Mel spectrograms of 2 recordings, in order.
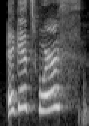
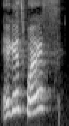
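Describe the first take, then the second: First: High and slow, a whimpering lament. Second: Pained outburst. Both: Real, not acted. Grimacing after the second sip.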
